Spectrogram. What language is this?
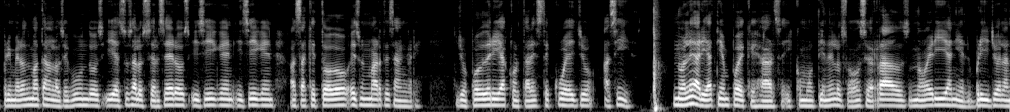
Spanish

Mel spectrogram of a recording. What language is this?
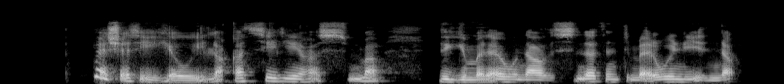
Kabyle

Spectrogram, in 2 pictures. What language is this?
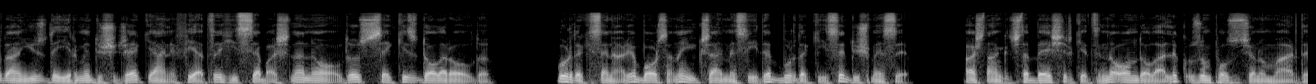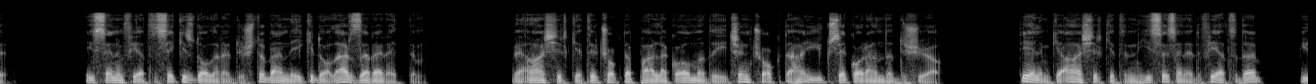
Turkish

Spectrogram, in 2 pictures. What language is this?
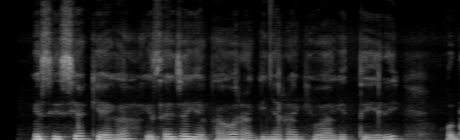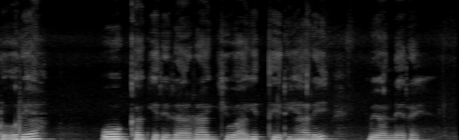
Kikuyu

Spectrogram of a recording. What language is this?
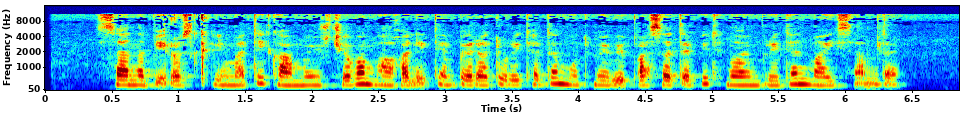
Georgian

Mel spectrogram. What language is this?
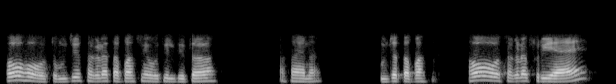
Marathi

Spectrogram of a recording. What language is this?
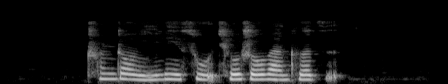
Chinese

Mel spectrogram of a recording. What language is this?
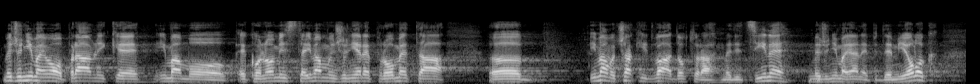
Croatian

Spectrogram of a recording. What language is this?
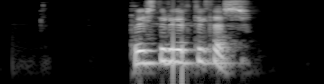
Icelandic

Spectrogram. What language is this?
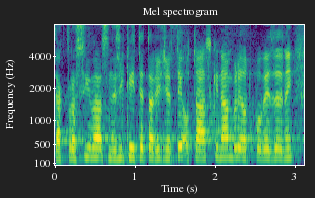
Czech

